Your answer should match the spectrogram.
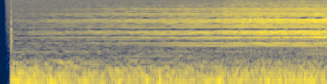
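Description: Intro of a psychedelic trance (psytrance) track: a low rumbling drone under held synth tones that slowly swell in level, with one tone gradually rising in pitch.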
